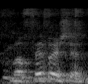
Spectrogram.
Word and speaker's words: Mephibosheth: It's like Mephibosheth. Anna, you just earned 50 cents. Mephibosheth, very good.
